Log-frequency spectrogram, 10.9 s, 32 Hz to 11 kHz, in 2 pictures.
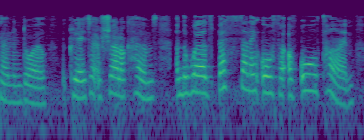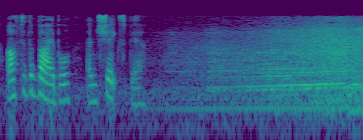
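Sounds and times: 
speech: 0.0s - 7.7s
sports car engine droning as it accelerates: 7.8s - 10.8s.

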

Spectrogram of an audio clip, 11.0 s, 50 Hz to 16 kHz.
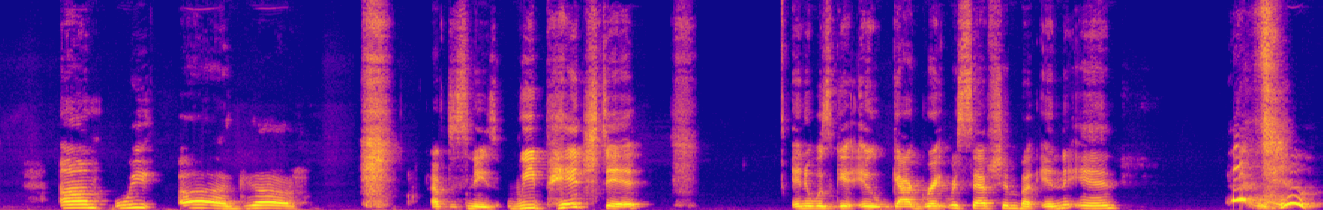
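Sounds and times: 
speech: 0.5s - 5.8s, 6.6s - 9.4s, 10.4s - 10.9s
loud sneeze: 10.2s - 11.0s.

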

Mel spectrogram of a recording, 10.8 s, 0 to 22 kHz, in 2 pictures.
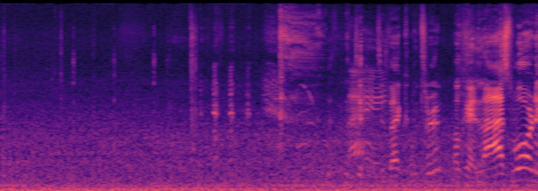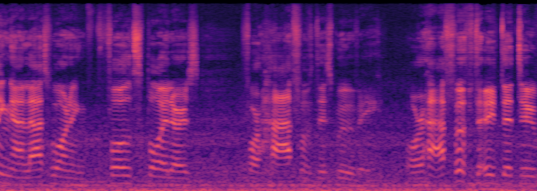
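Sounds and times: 
car turn signal indicator ticking inside a moving car: 0.0s - 2.1s
engine and road noise of a moving car: 0.0s - 10.7s
laughter: 2.0s - 5.0s
speech: 3.9s - 10.7s.

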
